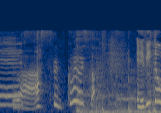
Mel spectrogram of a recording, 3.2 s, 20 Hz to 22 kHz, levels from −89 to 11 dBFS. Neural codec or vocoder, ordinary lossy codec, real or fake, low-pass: vocoder, 44.1 kHz, 80 mel bands, Vocos; AAC, 32 kbps; fake; 7.2 kHz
